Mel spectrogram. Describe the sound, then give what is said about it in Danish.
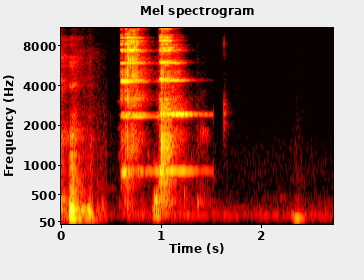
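Two bright clinks of wine glasses touching in a toast, each leaving a clear ringing tone that fades quickly, preceded by a brief low murmur and followed by near silence. “Skål.”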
